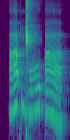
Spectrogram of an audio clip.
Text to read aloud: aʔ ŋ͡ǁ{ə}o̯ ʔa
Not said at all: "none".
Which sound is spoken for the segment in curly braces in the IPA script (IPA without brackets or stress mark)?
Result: ɔ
